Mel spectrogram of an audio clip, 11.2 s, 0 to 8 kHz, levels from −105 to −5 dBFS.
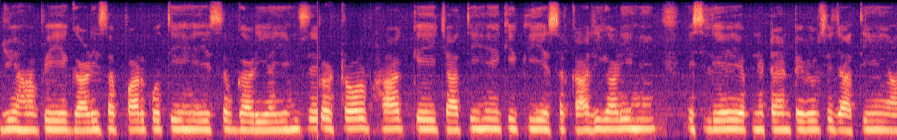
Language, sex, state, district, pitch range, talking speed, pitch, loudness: Hindi, male, Uttar Pradesh, Hamirpur, 145-155 Hz, 180 wpm, 150 Hz, -16 LUFS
